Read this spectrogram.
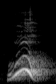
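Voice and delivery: high, loud woo of delight; joyful whoop. Real, not acted. Coach whoops with delight mid-meditation.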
